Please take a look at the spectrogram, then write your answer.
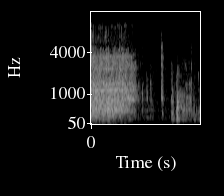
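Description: A sewing machine stitches fabric in a steady, close whirring run for about a second, then stops, followed by a few short, separate bursts of mechanical clicking and stitching.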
